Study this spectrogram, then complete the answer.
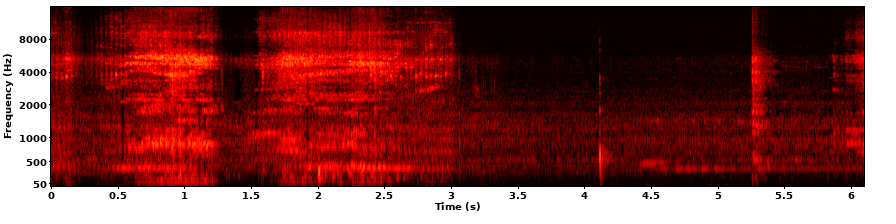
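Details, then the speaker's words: Wood lathe turning a 4-inch sphere blank; gouge rasps in bursts with gaps and taps instead of a steady cut; intermittent tool contact because the blank still has flats. "you can hear that it's either getting as round or get in there still got a flat on it"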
